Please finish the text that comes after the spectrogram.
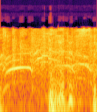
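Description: A crowd applauds and cheers steadily, a dense wash of clapping with rising and falling shouts or whistles over it and a few heavier thumps near the end.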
